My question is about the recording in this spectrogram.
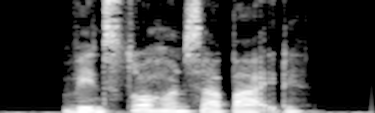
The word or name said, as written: venstrehåndsarbejde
